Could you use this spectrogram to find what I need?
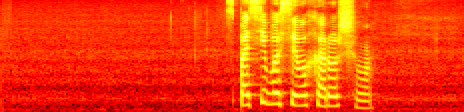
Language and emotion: Russian, positive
